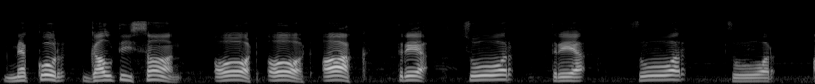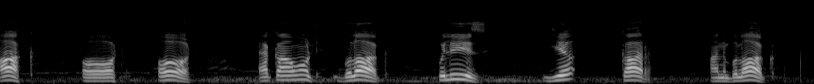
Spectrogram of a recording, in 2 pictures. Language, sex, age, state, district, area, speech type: Kashmiri, male, 30-45, Jammu and Kashmir, Ganderbal, rural, read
